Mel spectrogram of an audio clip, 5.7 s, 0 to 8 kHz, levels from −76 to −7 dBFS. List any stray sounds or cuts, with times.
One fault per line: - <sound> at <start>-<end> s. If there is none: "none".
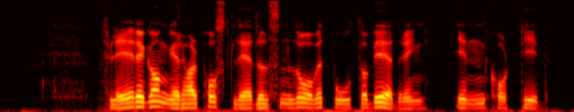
none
